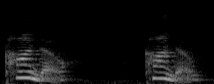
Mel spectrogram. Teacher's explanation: we stressed the first syllable condo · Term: stress the first syllable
